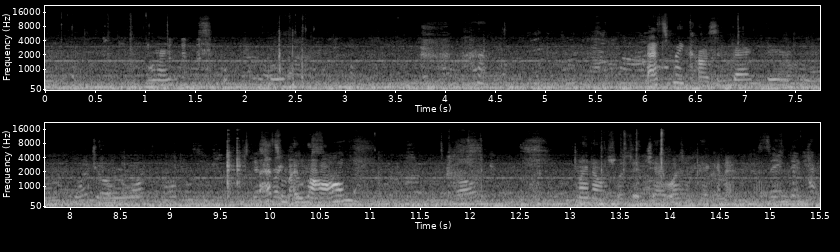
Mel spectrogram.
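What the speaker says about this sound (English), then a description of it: "we're taking off slash taxiing." An airliner taxis before takeoff on a flight to Florida, a steady low engine hum and cabin drone heard from inside, with passengers talking over it and occasional clinks.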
